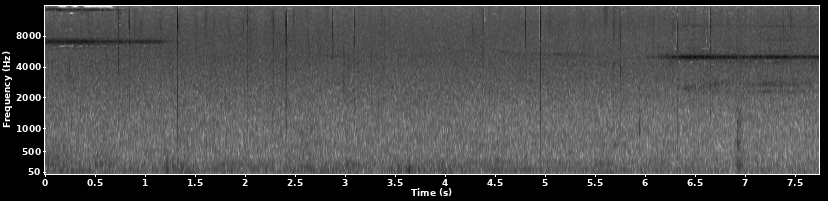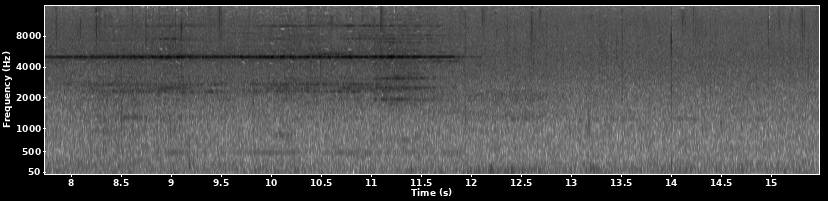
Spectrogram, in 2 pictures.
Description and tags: squeaky train brakes
A train heading for Leeds pulls in to Elsecar railway station in Barnsley, South Yorkshire, UK, in the rain. When it arrives there are some VERY squeaky brakes! Recorded with fourth generation iPod
annoying, brakes, field-recording, rail, railway, rain, squeaky, station, train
